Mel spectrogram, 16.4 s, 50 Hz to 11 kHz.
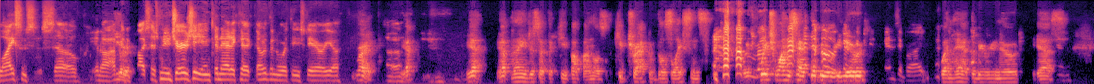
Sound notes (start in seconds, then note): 10.7 laughter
